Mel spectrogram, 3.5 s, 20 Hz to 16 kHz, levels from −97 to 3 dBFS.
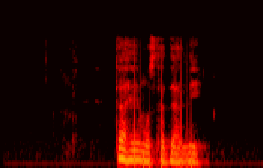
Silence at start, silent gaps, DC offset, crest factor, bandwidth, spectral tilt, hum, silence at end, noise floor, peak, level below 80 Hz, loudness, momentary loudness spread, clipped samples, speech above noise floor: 1.55 s; none; under 0.1%; 20 dB; 8 kHz; -7.5 dB/octave; none; 0.85 s; -87 dBFS; -28 dBFS; -66 dBFS; -44 LUFS; 8 LU; under 0.1%; 45 dB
